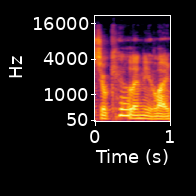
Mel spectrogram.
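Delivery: voice cracking mid-sentence. Explaining a game character's damage when the voice suddenly cracks. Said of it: "wow, nice voice crack".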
